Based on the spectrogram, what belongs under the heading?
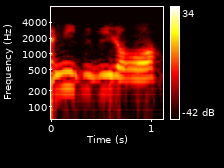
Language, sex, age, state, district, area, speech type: Manipuri, female, 60+, Manipur, Kangpokpi, urban, conversation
